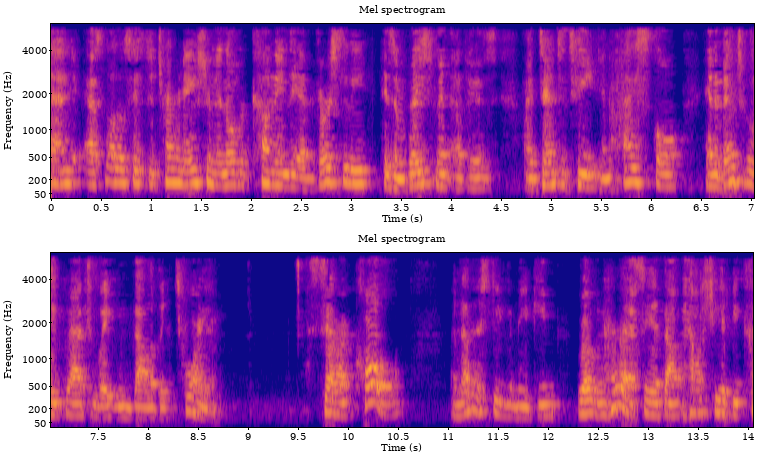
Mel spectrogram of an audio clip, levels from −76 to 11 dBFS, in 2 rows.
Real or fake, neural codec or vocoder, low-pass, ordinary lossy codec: fake; codec, 44.1 kHz, 3.4 kbps, Pupu-Codec; 5.4 kHz; MP3, 32 kbps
